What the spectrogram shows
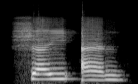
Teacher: यहाँ पर भी यालीन हो रहा है क्योंकि या साकिन से पहले जबर है, इसको जल्द पढ़ेंगे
